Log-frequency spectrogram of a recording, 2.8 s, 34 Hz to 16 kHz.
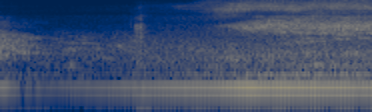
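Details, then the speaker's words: Nissan V6 3000-series engine with 219,000 miles, just started first try in a cheaply bought car. A low, steady hum firms up into a smooth idle with no knocks or misses, a normal idle. "whoa nice the first one fired right up 219,000 miles dang that sounds pretty good"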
